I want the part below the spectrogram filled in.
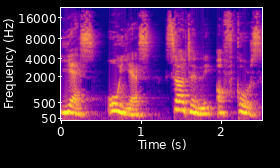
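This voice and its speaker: In a put-on character voice, a woman talks fairly slowly with a croaky, medium-pitched sound. Her intonation is lively. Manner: submissive, fearful.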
